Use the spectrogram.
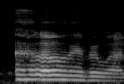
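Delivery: creaky, bubbly vocal fry. Explaining a TikTok joke called bubble voice, speaker demonstrates: vocal fry. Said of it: "it's called 气泡音 with bubble".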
